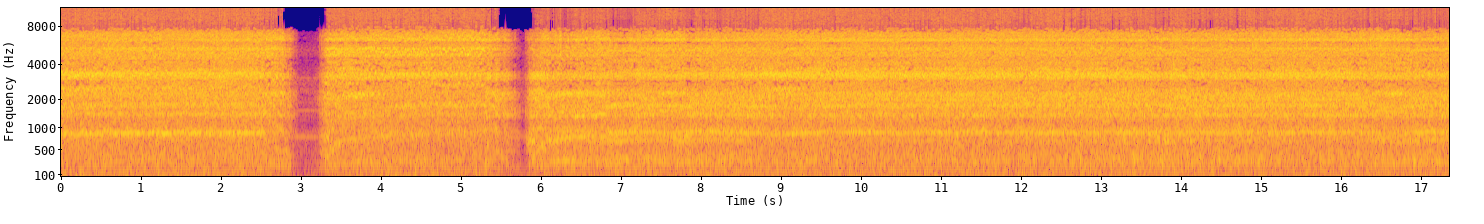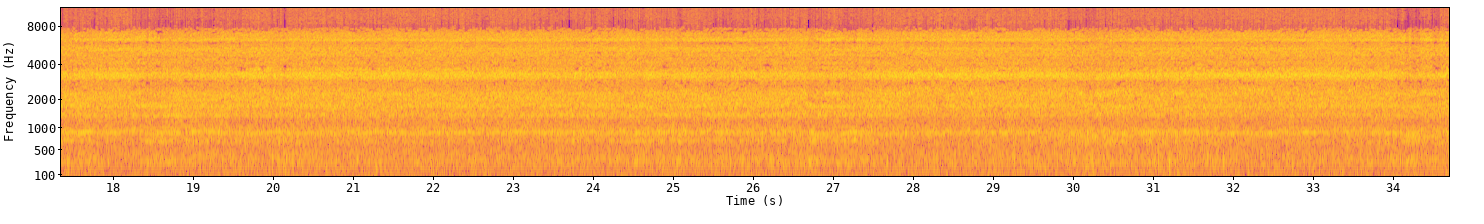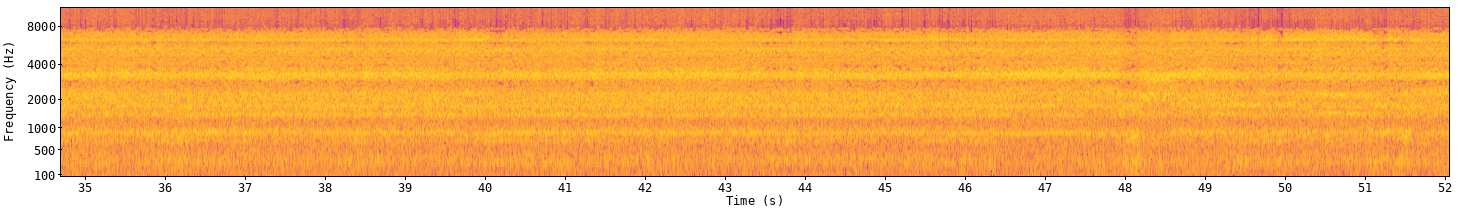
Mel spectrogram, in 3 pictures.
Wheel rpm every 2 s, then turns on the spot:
210, 120, 160, 190, 230, 230, 230, 230, 230, 230, 230, 230, 230, 220, 230, 220, 220, 220, 230, 230, 230, 230, 230, 230, 230, 210.
none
